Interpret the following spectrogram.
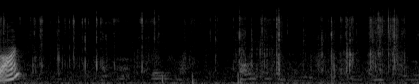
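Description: Clear plastic cellophane sleeve crinkling faintly in short scattered rustles as it is handled.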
